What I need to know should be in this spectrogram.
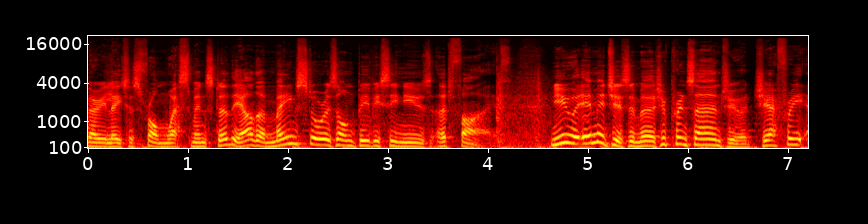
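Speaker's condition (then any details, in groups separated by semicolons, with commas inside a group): No condition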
